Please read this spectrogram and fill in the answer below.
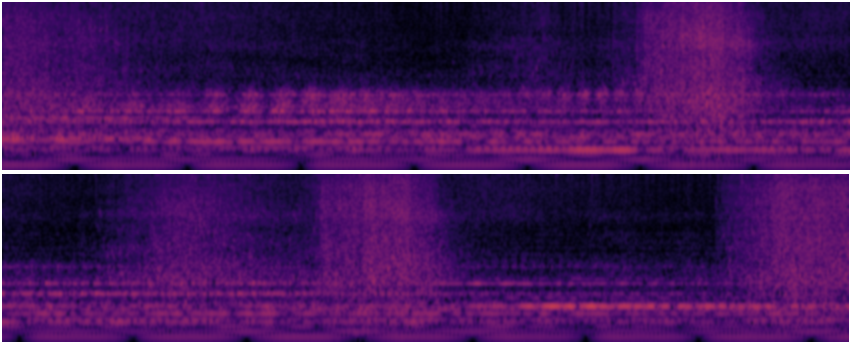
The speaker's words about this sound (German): dann verabschiedest du dich von dem Ozean. Von dem endlos weiten Ozean.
